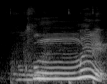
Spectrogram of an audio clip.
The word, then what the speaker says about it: 국물: 그러니까 기역이 어떻게 발음된다 이 말이야? 이응으로 발음된다라는 거예요.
